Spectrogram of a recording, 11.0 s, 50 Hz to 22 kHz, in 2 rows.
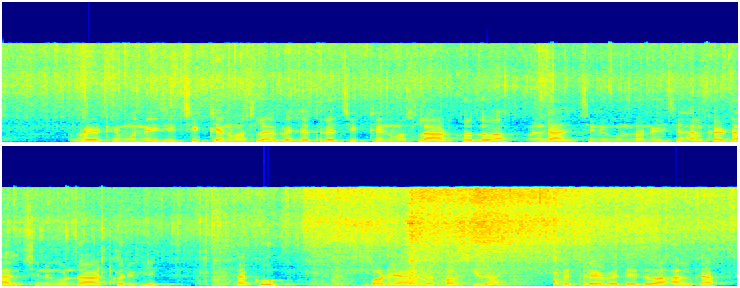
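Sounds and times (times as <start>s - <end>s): paste sizzling in a pan: 0.0s - 11.0s
person talking: 0.5s - 11.0s.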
